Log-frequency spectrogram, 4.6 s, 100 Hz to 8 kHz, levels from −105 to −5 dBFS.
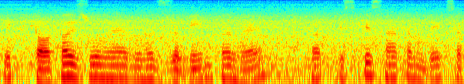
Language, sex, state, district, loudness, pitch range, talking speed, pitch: Hindi, male, Chandigarh, Chandigarh, -20 LUFS, 120-140 Hz, 115 wpm, 130 Hz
